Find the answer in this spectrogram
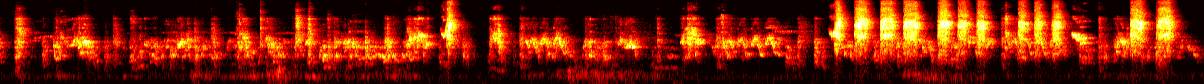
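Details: Very happy pet budgies: steady twittering chatter, then from about the eighth second a run of sharp, loud, evenly spaced clicking chirps over the warbling.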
